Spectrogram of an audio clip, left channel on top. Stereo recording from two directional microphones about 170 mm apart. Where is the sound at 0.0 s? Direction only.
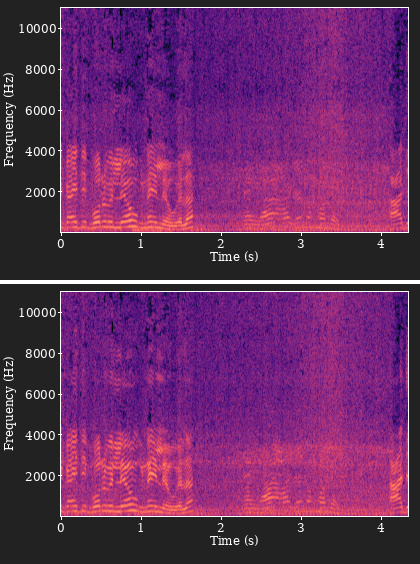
35° left (ahead or behind).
